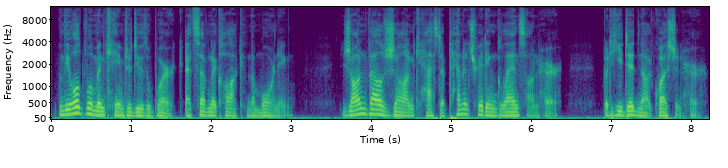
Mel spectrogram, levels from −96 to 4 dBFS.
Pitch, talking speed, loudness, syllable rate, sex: 110 Hz, 210 wpm, -19 LUFS, 5.7 syllables/s, male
